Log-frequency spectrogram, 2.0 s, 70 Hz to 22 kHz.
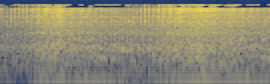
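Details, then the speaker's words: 2016 Renault Kangoo Crew van, bought as a non-runner, brought back to running; engine picks up cleanly through a short rev and settles without misses or knocks; sounds perfect. "that sounds perfect let's get this buttoned up and i'll ring up and get it booked in for an m.o.t"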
